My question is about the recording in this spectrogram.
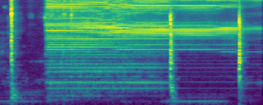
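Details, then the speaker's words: New electric fuel pump and new fuel filter, switched on via an added toggle switch before starting. A click is followed by a steady, even high-pitched hum as the pump primes and runs normally; the engine then fired up and pumped fuel. "Yep, I can hear it working. Trying to do something."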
